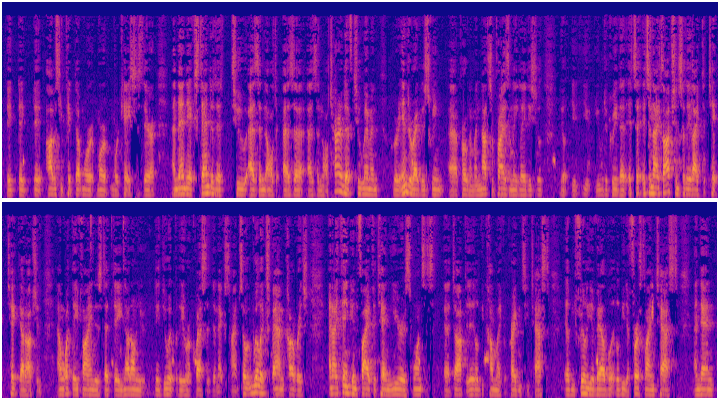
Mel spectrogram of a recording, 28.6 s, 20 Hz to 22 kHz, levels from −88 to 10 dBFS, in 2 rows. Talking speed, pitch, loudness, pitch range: 235 wpm, 100 Hz, -20 LUFS, 95-110 Hz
